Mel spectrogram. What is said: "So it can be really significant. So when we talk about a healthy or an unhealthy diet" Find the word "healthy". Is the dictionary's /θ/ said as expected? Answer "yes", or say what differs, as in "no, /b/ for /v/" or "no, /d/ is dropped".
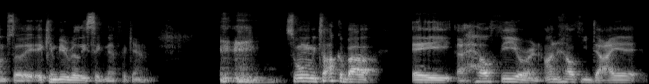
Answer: yes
